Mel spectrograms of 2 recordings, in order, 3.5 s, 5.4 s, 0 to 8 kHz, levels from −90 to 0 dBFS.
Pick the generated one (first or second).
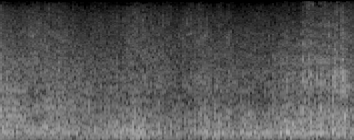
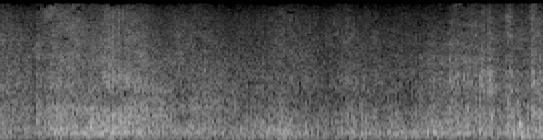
second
